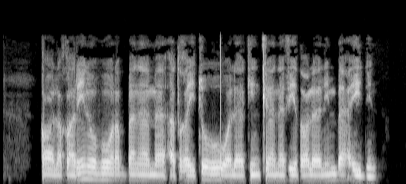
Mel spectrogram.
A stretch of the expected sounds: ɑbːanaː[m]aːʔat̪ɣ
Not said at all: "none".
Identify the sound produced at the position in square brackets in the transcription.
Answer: m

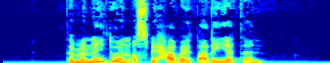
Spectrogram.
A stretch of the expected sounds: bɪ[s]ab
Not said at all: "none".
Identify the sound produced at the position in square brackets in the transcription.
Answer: ħ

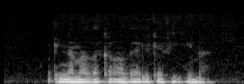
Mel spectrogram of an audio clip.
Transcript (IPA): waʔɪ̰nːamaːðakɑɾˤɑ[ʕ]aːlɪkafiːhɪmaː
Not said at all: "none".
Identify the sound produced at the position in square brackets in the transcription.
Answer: ð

